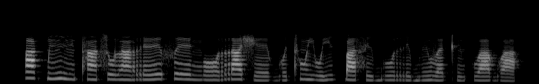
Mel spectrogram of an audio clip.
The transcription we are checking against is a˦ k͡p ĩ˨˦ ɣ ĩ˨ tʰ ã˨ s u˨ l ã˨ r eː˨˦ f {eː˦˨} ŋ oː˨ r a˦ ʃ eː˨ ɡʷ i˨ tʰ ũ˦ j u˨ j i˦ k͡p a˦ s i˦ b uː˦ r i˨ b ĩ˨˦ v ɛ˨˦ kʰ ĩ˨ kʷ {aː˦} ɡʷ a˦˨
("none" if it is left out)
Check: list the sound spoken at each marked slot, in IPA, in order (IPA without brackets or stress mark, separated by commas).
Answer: eː˦˨, aː˦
